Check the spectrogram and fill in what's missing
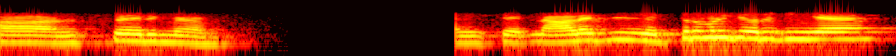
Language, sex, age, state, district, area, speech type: Tamil, female, 45-60, Tamil Nadu, Thoothukudi, rural, conversation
